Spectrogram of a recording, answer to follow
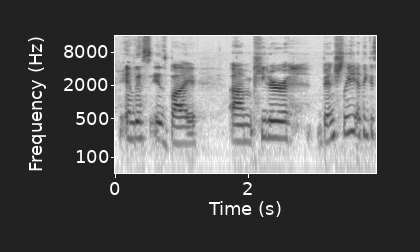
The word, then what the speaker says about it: Peter Benchley: is the deep and this is by um peter benchley i think is how you pronounce his name he is the author of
